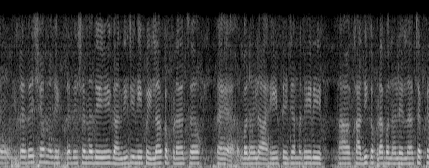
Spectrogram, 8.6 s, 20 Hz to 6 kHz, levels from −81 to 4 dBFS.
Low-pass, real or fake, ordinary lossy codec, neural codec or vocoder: 5.4 kHz; fake; none; codec, 16 kHz, 4.8 kbps, FACodec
